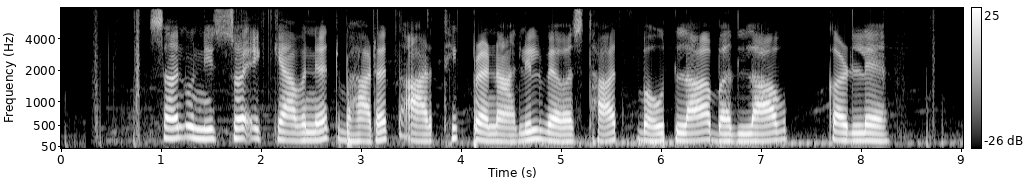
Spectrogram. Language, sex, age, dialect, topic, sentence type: Magahi, female, 41-45, Northeastern/Surjapuri, banking, statement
